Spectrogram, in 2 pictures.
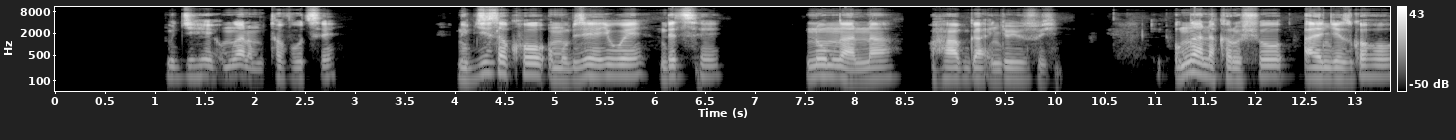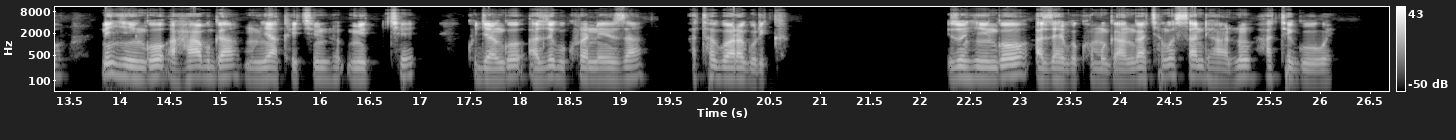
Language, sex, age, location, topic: Kinyarwanda, male, 18-24, Nyagatare, health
